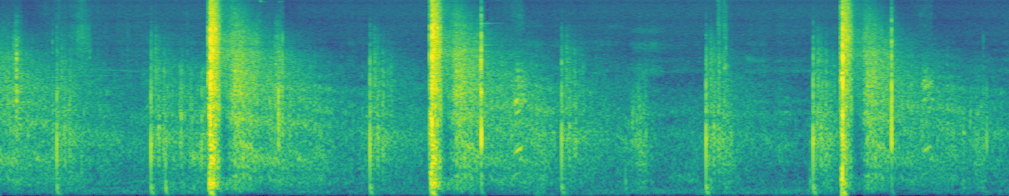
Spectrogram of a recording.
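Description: Rifle shots fired from a barricade: three loud single shots, about two seconds in, just after four seconds and about eight and a half seconds in, with several fainter sharp cracks between them.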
